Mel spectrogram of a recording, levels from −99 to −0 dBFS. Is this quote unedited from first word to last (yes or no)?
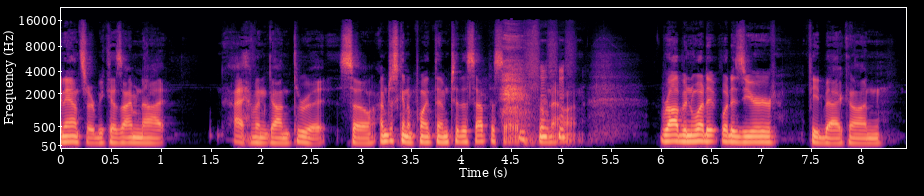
yes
